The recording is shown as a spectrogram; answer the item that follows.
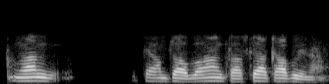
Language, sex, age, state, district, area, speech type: Manipuri, male, 45-60, Manipur, Churachandpur, rural, conversation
